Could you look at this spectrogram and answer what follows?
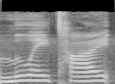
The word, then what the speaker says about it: Muay Thai: Now, before we go to the break, could you explain to me what a Muay Thai match is? – Yeah, sure.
